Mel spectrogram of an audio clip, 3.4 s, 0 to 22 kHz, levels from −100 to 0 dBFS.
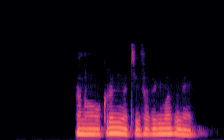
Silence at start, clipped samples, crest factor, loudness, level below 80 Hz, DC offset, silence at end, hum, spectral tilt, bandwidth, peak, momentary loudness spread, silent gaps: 1.15 s; under 0.1%; 16 dB; -28 LUFS; -60 dBFS; under 0.1%; 0.45 s; none; -10.5 dB/octave; 6 kHz; -14 dBFS; 7 LU; none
